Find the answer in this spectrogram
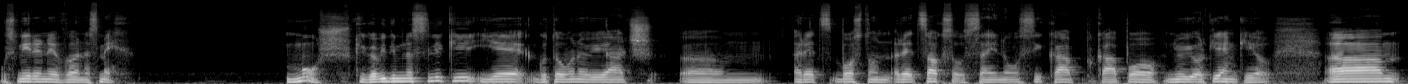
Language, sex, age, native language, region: Slovenian, male, 30-49, Slovenian, Gorenjska region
